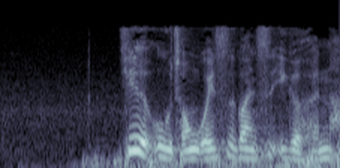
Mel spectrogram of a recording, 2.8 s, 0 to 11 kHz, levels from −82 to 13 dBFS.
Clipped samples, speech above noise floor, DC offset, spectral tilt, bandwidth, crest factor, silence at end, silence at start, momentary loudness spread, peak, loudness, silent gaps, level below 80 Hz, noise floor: under 0.1%; 37 dB; under 0.1%; -7.5 dB/octave; 7 kHz; 16 dB; 0 s; 0.7 s; 7 LU; 0 dBFS; -16 LUFS; none; -34 dBFS; -52 dBFS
